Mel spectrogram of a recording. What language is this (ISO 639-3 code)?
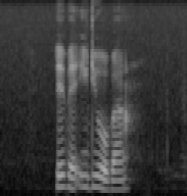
nso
